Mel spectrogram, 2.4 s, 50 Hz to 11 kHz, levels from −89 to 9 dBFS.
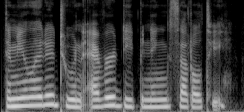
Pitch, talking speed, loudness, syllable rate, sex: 220 Hz, 150 wpm, -15 LUFS, 6.2 syllables/s, female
